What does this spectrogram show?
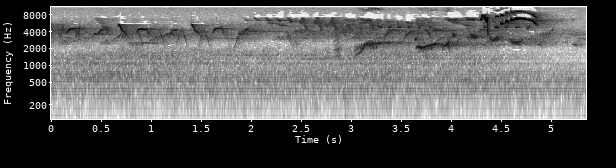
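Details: Song thrush singing a variant of its song: a continuous, high run of thin twittering and scratchy notes, ending in a few louder whistled flourishes, against a broad background hiss.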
